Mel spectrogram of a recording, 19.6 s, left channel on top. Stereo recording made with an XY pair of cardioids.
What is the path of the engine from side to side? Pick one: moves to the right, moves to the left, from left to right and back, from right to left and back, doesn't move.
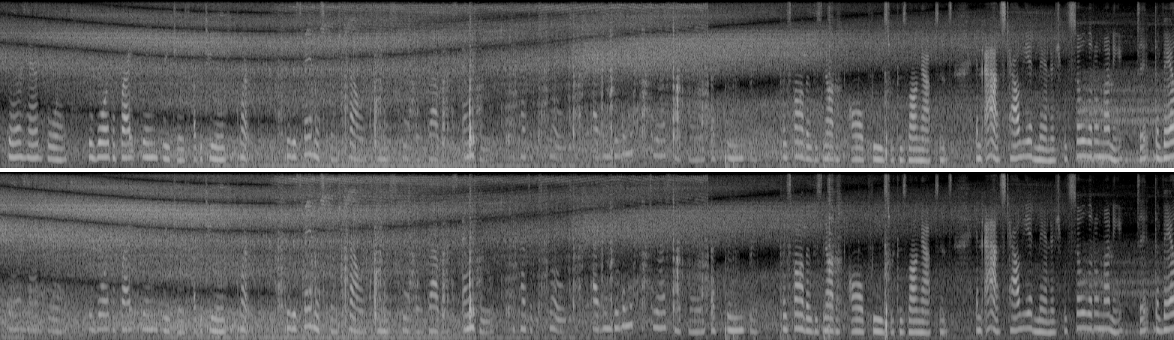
moves to the left.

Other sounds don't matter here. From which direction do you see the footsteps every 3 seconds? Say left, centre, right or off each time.
off, right, centre, left, centre, off, off.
